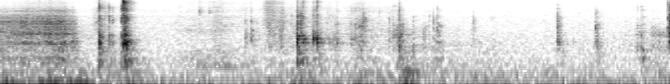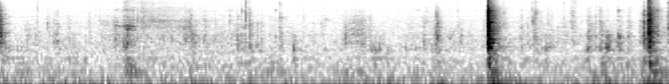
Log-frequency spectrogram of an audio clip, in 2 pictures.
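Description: Light, irregular clicks and taps of a screwdriver and fingers working a screw inside a cassette deck's metal chassis, with a brief rub at the start and two sharper clicks near the end.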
